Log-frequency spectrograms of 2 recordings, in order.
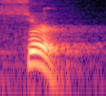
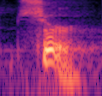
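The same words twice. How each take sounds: First: It is said somewhat louder. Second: It is said at a quiet, normal level.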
